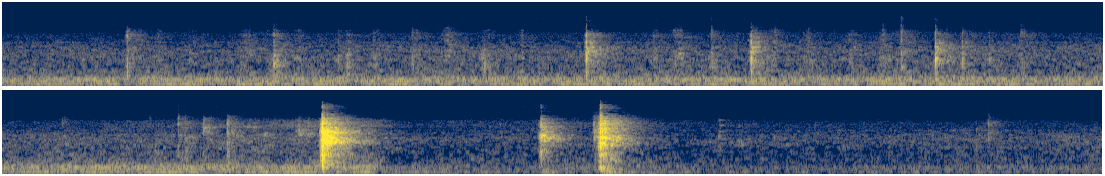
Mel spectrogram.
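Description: Light taps and clicks of a clear plastic scraper and plastic pots against a glass bowl of slime and the tabletop, with three sharper clacks between about seven and eight and a half seconds in.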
